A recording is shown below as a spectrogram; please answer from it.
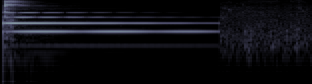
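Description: A single bell-like chime, struck once and left ringing with a bright metallic tone, then cut off abruptly after about a second and a half: the sound logo that goes with the channel's title card.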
